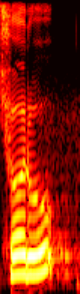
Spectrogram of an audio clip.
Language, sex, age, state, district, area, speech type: Maithili, male, 30-45, Bihar, Begusarai, urban, read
